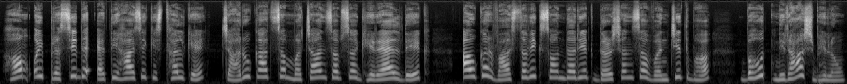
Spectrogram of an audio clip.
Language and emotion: Maithili, sad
